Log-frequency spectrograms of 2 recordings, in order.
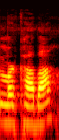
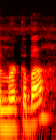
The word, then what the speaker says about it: Merkaba: You have the Merkaba or the Merkaba, depending upon how you learned the pronunciation of this particular card.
